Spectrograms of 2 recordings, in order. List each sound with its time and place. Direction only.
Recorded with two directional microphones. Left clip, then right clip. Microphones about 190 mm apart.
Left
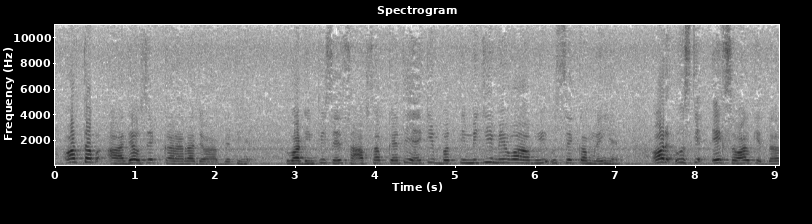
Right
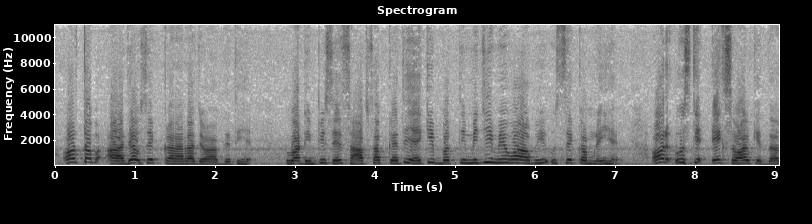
0.1 s speech: 45° right (ahead or behind)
